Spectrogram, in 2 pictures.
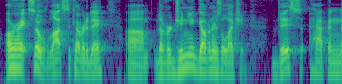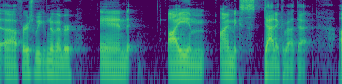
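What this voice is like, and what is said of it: Voice still hoarse, recovering. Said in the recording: “I got hit with a pretty nasty cold ... My voice is still recovering a bit”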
